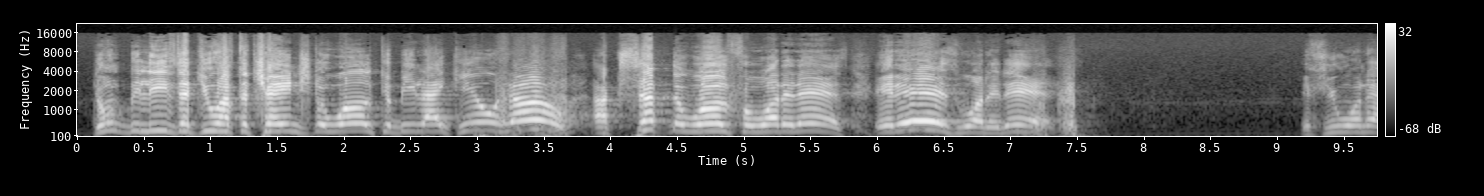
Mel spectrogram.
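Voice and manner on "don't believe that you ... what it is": high, loud preaching. Real, not acted. Preacher urging the congregation, loud and high. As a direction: drive the point home with force.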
